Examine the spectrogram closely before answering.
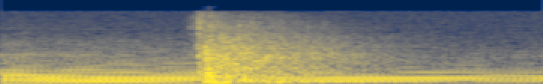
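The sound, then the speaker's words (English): A door is closed with a single dull, heavy thud over a steady tonal background, and nothing else stands out before or after it. “Close that door.”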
